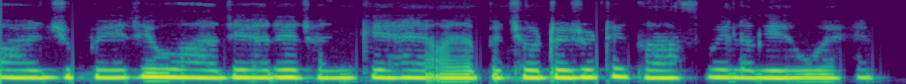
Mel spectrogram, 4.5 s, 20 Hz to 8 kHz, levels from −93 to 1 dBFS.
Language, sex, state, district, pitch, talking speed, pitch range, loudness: Hindi, female, Chandigarh, Chandigarh, 260 Hz, 240 wpm, 255-265 Hz, -11 LUFS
